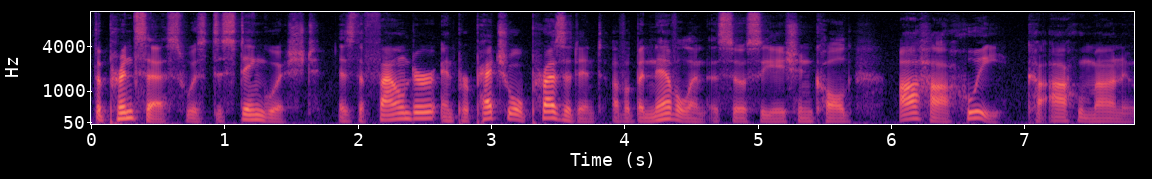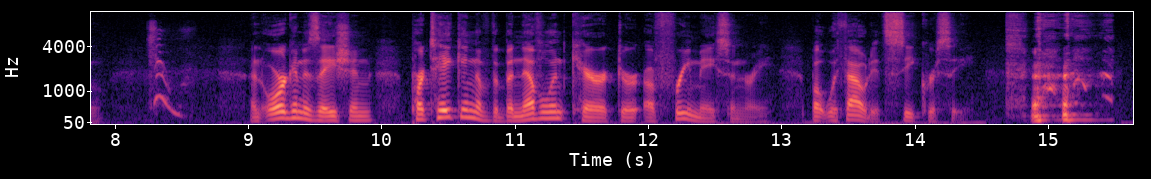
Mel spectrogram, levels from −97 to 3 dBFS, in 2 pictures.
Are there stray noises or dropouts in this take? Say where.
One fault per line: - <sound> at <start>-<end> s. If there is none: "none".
- sneeze at 8.2-8.6 s
- laugh at 14.7-15.5 s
